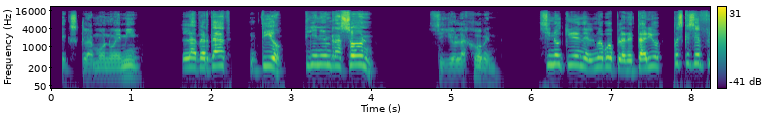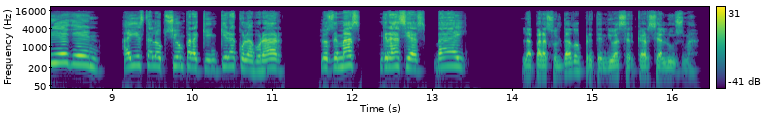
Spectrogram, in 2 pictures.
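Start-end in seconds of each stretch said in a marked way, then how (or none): 1.6-13.5 high, loud, sassy brush-off; flippant dismissal. Acted. Luzma dismissing the squad, flippant. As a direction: wave them away with contempt.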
